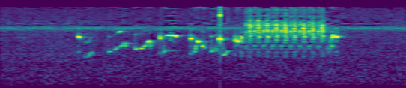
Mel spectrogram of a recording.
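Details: A marsh wren at dawn beside its nest in shrubs on a windy dune after tropical depression Claudette: a run of sharp twittering notes accelerating into a rasping rattle, one faint click midway. A cricket's thin drone and surf fill the background.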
